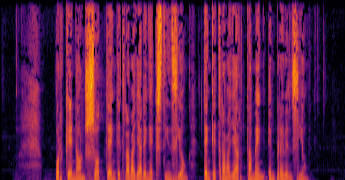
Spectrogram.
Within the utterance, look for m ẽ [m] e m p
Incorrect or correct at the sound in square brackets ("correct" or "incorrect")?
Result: incorrect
